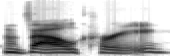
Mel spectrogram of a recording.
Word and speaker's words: Valkyrie: In a 2015 production of I can't even pronounce it. You'll have to say it. Valkyrie.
